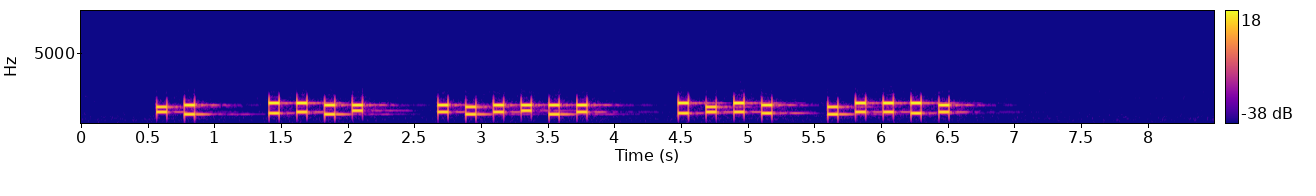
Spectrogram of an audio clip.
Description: DTMF, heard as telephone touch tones, dialled by machine, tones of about 80 ms. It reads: 72 6920 818028 6795 19968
